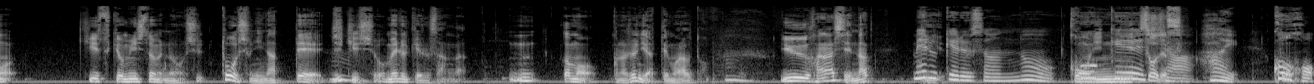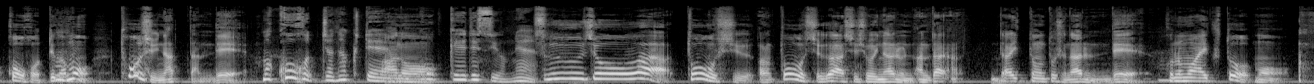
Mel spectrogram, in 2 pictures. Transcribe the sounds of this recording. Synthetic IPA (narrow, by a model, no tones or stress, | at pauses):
o̰ | kʲit͡sɨ̥kʲoːmʲiɲiɕi̥t̪omeno̰ɕɨt̪o̞ːɕɨɲ̟ḭnat̪ːe̞d͡ʑikʲiɕo̰me̞ɾɯ̟kʲe̞ɾɯ̟sã̰ŋɡa̰ | ɡ̥amo̰ːkonoʑoːɲḭja̰t̪ːe̞mo̞ɾa̰ɯ̟t̪o | jɯ̟ːɦanaɕid̪e̞̰na | meɾɯ̟kʲe̞ɾɯ̟sãnːo̞kooɲĩɲeisoːd̪eshai | koːhoko̞ːho̞ːt̪ːeiɯkamo̞ː | t̪ʰo̞ːɕɨɲ̟inat̪ːã̰nd̪e̞̰makʰoːhod͡ʑanakɯ̟̥t̪e̞ano̞okːe̞ːd̪e̞sɨjo̞ne̞t͡sɨːʑoːβat̪o̞ːɕɨ̰a̰no̞t̪o̞ːɕɨɡaɕɨɕo̞ːɲ̟inaɾɯ̟̃anod̪a̰ | d̪ait̪õːnt̪oːɕ̬ɨɲinaɾɯ̟̃nd̪e̞ko̞no̞mamaikɯ̟̥t̪o̞mo̰ː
